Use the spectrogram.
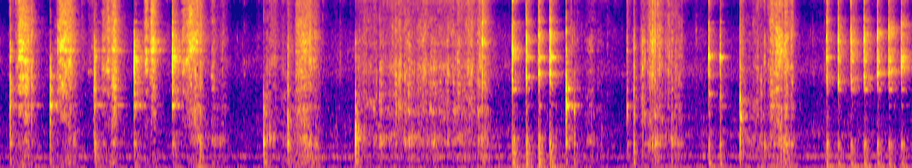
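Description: Chicken masala is stirred and fried in a pot over a village wood-fired stove, with rhythmic metal spoon scrapes and clanks against the pot in bursts over a low sizzle, close up and without speech.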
